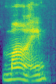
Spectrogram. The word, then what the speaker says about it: MYN: hits map your neighborhood m-y-n pronounced mine is an emergency preparedness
